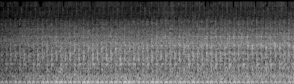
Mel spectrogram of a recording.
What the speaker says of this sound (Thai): ไม่รู้ว่าแรงม้ามันเท่าไหร่นะพี่น้อง แต่ฟังเสียงเหมือนเป็นเครื่องสามสูบนะ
